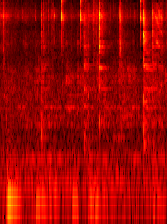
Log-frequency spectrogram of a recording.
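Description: Soft, scattered scrapes and light clinks of a spoon stirring rotti batter with buttermilk added, made without soaking or grinding lentils; quiet and close, with irregular taps against the bowl.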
